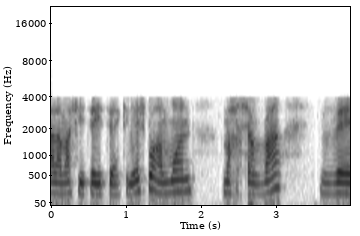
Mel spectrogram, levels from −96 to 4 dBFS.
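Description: Throughout, the speech has a buzzy, gravelly roughness and a narrow band from 300 Hz to 3.5 kHz. This is the GSM full-rate codec, whose coarse pulse excitation fits a 13 kbps stream.

From 2.42 to 2.73 s, brief rough, metallic rings replace the speech in short bursts. These are lost GSM frames, scattered over about a quarter second, consistent with six 20 ms frames concealed by repeating the last good frame.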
